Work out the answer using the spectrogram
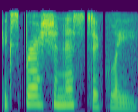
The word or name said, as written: expressionistically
